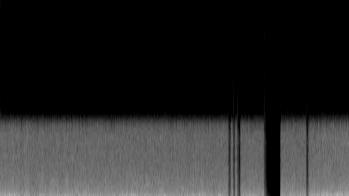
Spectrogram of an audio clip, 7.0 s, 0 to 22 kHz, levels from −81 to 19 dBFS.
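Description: Speech carried over a call path whose coding noise and top end stopping near 8 kHz are audible, with an echo with no canceller running throughout: a thinner copy about 11 dB down trails every phrase by roughly 300 ms, arriving as a distinct delayed repeat rather than blended room reverb. Short stalls from a late packet at 4.55–4.63 s, 4.65–4.71 s, 4.73–4.82 s and 6.11–6.19 s each hold a sound for 44 to 72 ms with a slight buzz or dip, and nothing is lost. The call audio freeze from 5.26 to 5.63 s is far longer at 344 ms: the held sound fades into about 240 ms of silence before the audio resumes where it stopped, likely because packets were delayed in transit and the jitter buffer ran dry.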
